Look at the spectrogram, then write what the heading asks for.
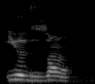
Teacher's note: We don't hear the T because it's all pronounced as one sound.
